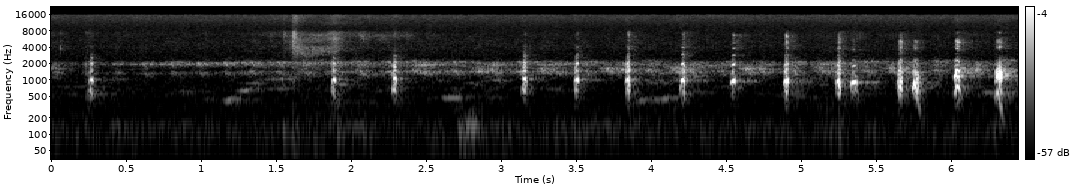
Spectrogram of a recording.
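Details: Chukar partridge giving a faint run of short clucking notes that start widely spaced and speed up into a quicker, louder sequence toward the end.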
